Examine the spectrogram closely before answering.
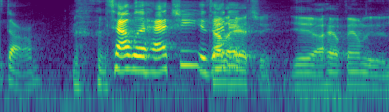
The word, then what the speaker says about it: Tallahatchie: Tallahatchie.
